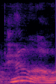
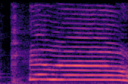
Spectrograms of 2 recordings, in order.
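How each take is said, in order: First: Said in the usual way. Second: Very high, loud squealed pillow; mock exultant shout. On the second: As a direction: cry out PILLOW in exaggerated delight. Same word repeated as shout.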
